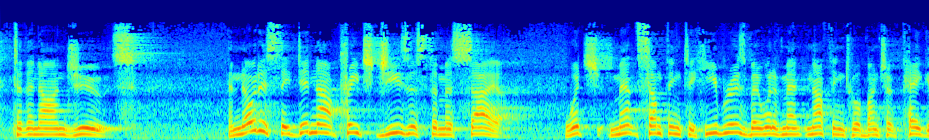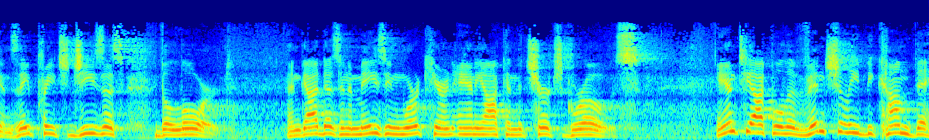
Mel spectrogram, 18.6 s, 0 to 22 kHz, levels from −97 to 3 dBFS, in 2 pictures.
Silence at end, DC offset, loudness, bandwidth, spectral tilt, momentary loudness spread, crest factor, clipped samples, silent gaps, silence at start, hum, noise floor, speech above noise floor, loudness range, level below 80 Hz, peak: 0 s; under 0.1%; -25 LUFS; 11.5 kHz; -5.5 dB/octave; 10 LU; 16 dB; under 0.1%; none; 0 s; none; -47 dBFS; 22 dB; 2 LU; -60 dBFS; -8 dBFS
